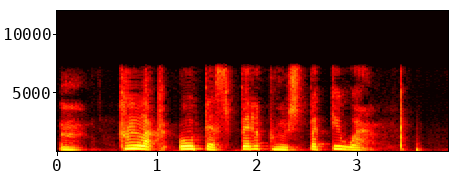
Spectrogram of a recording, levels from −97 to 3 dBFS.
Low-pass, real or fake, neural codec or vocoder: 7.2 kHz; fake; codec, 16 kHz, 1.1 kbps, Voila-Tokenizer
